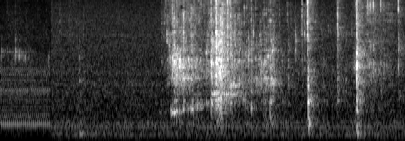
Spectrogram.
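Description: Water pours over ice cubes in a glass.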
